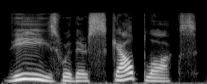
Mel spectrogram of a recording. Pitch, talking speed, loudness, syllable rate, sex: 185 Hz, 145 wpm, -14 LUFS, 3.7 syllables/s, female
